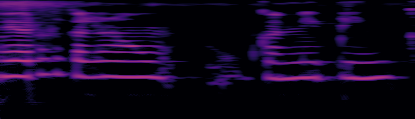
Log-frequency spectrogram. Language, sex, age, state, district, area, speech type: Dogri, female, 30-45, Jammu and Kashmir, Udhampur, rural, spontaneous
